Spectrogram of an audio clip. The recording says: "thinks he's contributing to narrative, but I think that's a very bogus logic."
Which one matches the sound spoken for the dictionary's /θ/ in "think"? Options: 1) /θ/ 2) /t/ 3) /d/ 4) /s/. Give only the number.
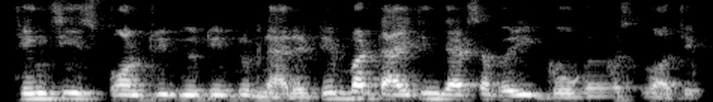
2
